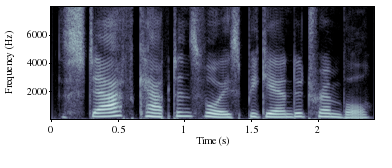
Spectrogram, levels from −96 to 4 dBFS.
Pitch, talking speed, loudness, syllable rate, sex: 225 Hz, 175 wpm, -19 LUFS, 4.8 syllables/s, female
